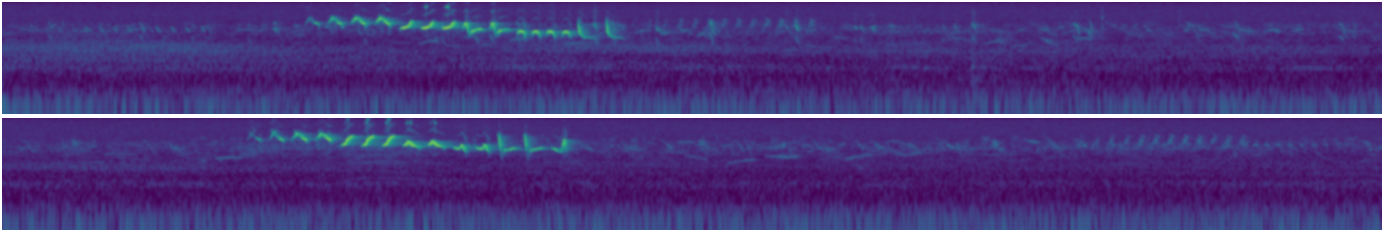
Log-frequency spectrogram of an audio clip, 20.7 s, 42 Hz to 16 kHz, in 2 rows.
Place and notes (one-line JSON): {"title": "Green Ln, Malton, UK - willow warbler song soundscape ...", "date": "2020-05-09 05:10:00", "description": "willow warbler song soundscape ... Luhd PM-01 binaural mics in binaural dummy head on tripod to Olympus LS 14 ... bird calls ... song ... from ... red-legged partridge ... pheasant ... chaffinch ... wood pigeon ... skylark ... whitethroat ... linnet ... blue tit ... crow ... blackbird ... song thrush ... some background noise ...", "latitude": "54.12", "longitude": "-0.54", "altitude": "83", "timezone": "Europe/London"}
